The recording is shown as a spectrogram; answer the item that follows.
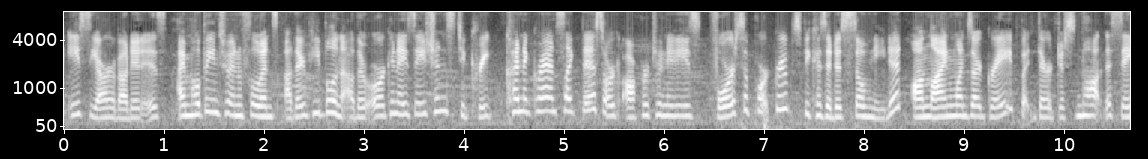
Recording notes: live at the American College of Rheumatology (ACR) 2023 Convergence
